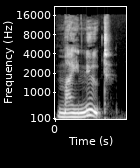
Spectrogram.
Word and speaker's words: minute: D-I-M-I-N-U-T-I-V-E, diminutive. How about this one? Minute. Minute, M-I-N-U-T-E. It's spelled the same as minute, but it means very small.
